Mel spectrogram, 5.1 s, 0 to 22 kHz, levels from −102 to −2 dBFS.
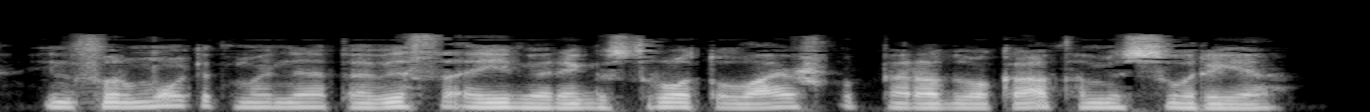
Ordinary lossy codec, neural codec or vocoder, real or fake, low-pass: MP3, 32 kbps; codec, 16 kHz, 4 kbps, FunCodec, trained on LibriTTS, 50 frames a second; fake; 7.2 kHz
